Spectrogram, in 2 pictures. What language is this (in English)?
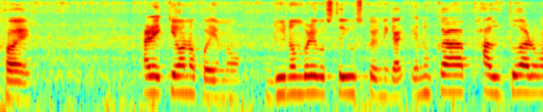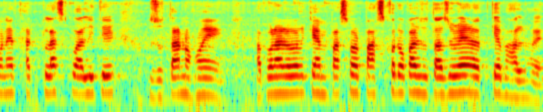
Assamese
